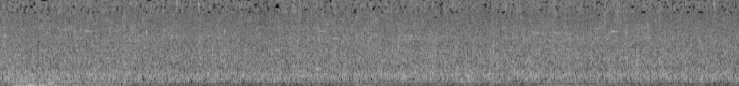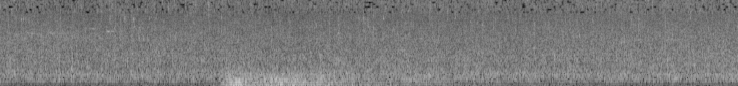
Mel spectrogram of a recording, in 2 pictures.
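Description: Steady rain falling, with a low rumble of thunder rolling in about two-thirds of the way through and fading over a few seconds.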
